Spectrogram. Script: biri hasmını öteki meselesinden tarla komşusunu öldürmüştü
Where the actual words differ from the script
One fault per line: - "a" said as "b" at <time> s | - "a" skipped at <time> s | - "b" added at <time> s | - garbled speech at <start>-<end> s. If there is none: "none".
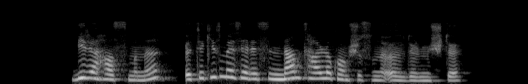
none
